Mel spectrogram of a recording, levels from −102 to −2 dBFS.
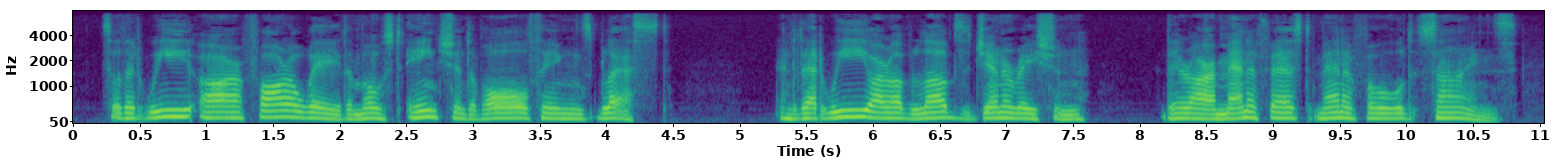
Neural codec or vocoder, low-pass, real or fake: none; 7.2 kHz; real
